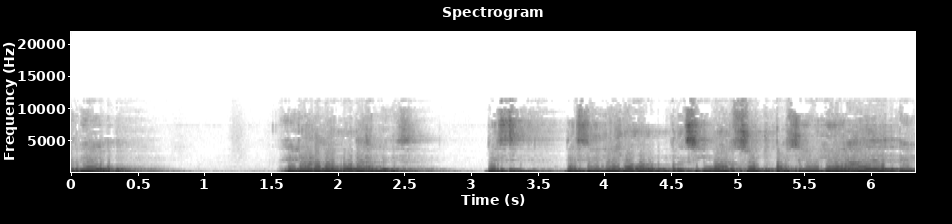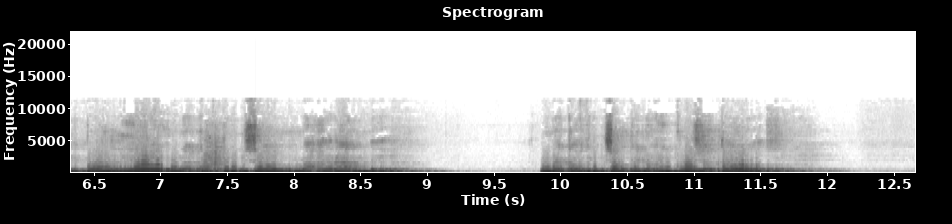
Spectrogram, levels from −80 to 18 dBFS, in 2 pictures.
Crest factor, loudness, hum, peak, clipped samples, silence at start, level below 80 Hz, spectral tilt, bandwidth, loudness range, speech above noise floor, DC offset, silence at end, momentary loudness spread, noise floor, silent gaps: 10 dB; -10 LUFS; none; 0 dBFS; under 0.1%; 0 s; -48 dBFS; -6.5 dB/octave; 11.5 kHz; 4 LU; 47 dB; under 0.1%; 0.75 s; 9 LU; -56 dBFS; none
